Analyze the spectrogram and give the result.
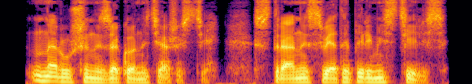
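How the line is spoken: Whisper. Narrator (Russian): шептал он

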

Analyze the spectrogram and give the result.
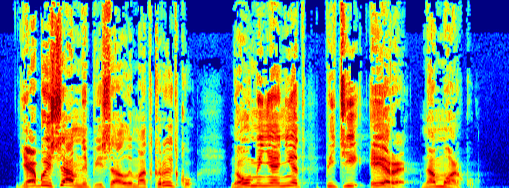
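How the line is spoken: Plain. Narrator (Russian): сказал он

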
